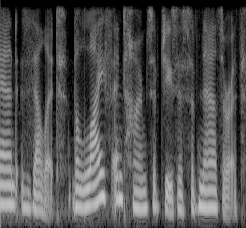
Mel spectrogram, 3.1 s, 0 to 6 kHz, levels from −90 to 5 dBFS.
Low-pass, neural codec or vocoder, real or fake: 5.4 kHz; none; real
